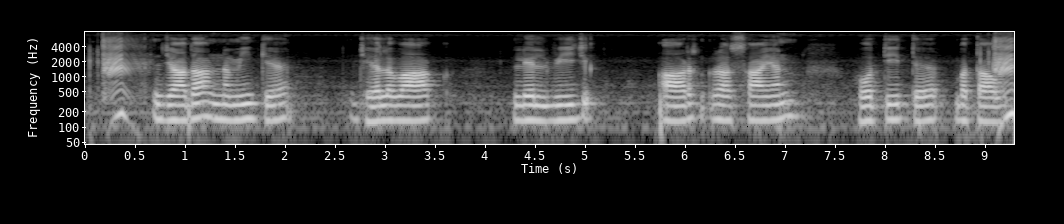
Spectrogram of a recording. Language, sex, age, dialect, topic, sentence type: Maithili, male, 18-24, Angika, agriculture, question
